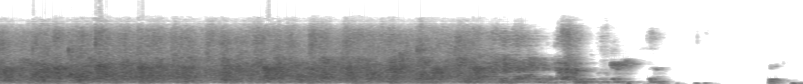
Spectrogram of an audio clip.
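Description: An audience applauds panelists at a community dialogue, a dense sustained wash of clapping that thins into scattered claps and stops after about five seconds.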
